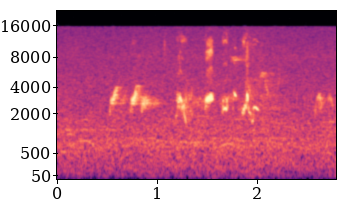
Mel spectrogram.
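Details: Decoy red-whiskered bulbul singing to lure wild birds into a trap, 27 November 2017: quick bright chirps and short whistled notes in an uneven burst over steady outdoor background hiss.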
